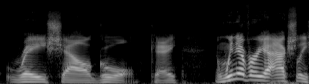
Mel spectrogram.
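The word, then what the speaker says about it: Ra's al Ghul: on to that but the proper way to say that character's name is Ray shall ghoul okay and whenever you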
